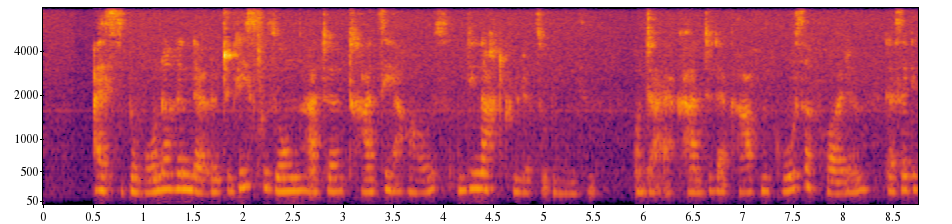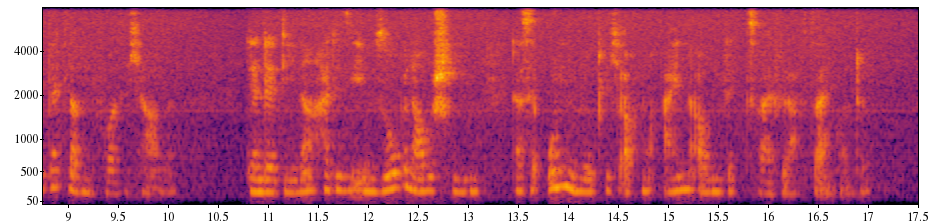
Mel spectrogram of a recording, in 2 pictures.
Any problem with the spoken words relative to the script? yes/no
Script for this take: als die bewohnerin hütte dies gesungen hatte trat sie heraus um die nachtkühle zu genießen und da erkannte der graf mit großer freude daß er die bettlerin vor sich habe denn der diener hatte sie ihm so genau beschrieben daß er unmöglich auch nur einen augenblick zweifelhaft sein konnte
yes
